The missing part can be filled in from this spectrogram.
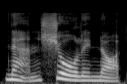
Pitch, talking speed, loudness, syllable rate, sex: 195 Hz, 140 wpm, -18 LUFS, 4.4 syllables/s, female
